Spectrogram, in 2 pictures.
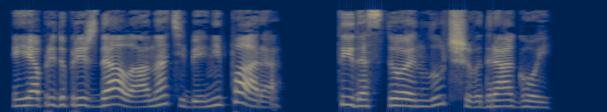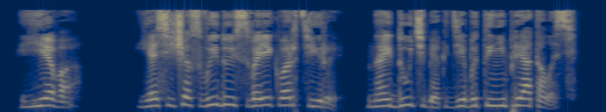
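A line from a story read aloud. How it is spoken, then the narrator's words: Deceptively soft. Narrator (Russian): Обманчиво мягко начал говорить Адмиралов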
